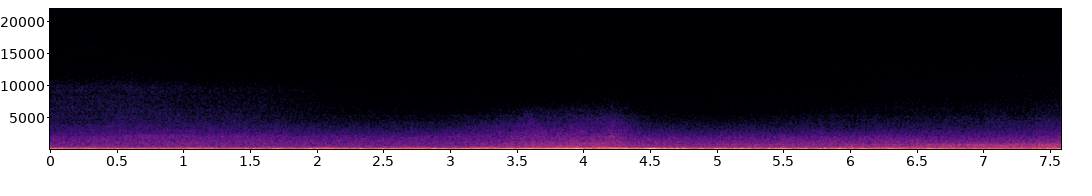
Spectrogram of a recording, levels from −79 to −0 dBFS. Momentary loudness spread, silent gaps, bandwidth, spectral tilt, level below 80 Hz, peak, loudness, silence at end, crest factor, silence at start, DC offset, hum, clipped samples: 10 LU; none; 4.3 kHz; -8.5 dB/octave; -24 dBFS; -4 dBFS; -29 LUFS; 0 s; 16 dB; 0 s; under 0.1%; none; under 0.1%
